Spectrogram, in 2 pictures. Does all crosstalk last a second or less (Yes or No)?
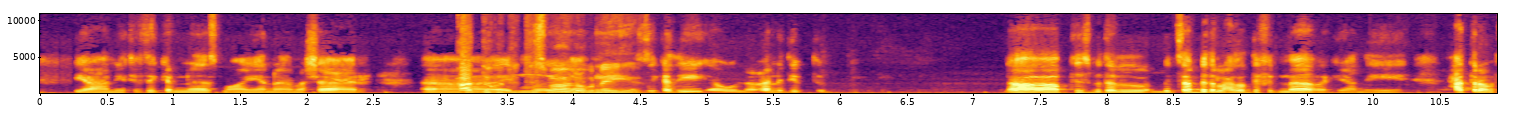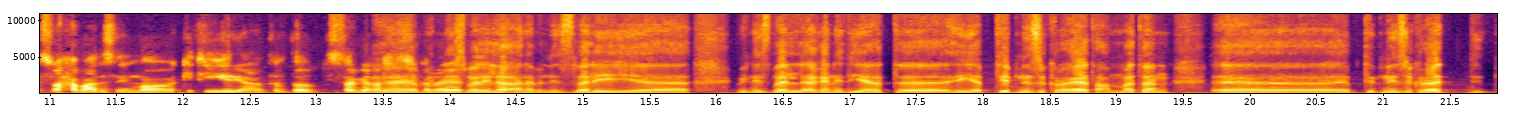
No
